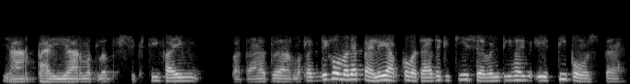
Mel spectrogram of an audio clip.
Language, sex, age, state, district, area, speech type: Hindi, male, 18-30, Madhya Pradesh, Jabalpur, urban, conversation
